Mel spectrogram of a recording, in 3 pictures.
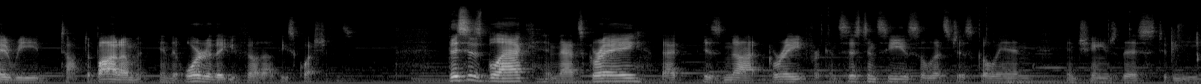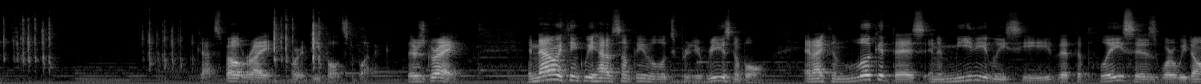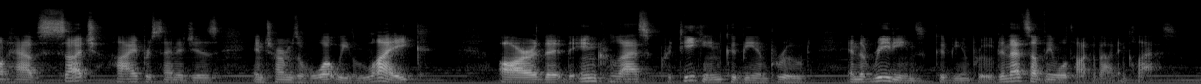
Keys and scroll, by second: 11.8-15.8 typing, 18.0-18.8 typing.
